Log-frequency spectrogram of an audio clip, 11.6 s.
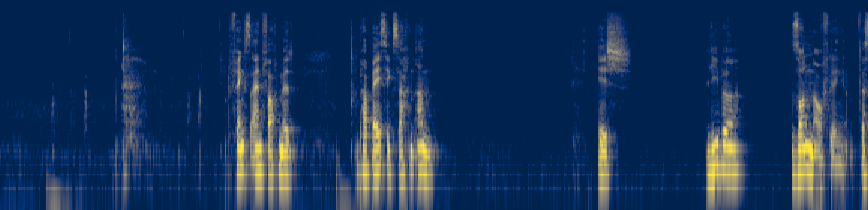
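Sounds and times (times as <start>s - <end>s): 
person sipping a drink: 0.0s - 3.1s
speech: 3.1s - 4.1s, 4.7s - 5.9s, 8.0s - 8.4s, 9.4s - 10.0s, 10.6s - 11.5s.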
